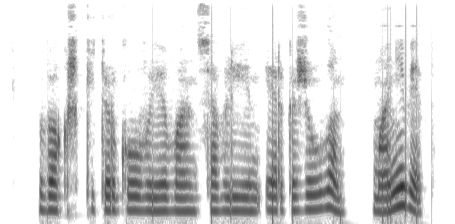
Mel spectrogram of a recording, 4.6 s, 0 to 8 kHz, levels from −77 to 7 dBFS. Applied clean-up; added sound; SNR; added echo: none; none; none; none.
